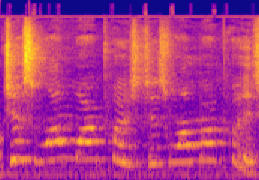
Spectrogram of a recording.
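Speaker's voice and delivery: high, loud sing-song coaching voice; mimicking midwife. Midwife coaching the mother to push, high and loud. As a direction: chant it high like an eager midwife.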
